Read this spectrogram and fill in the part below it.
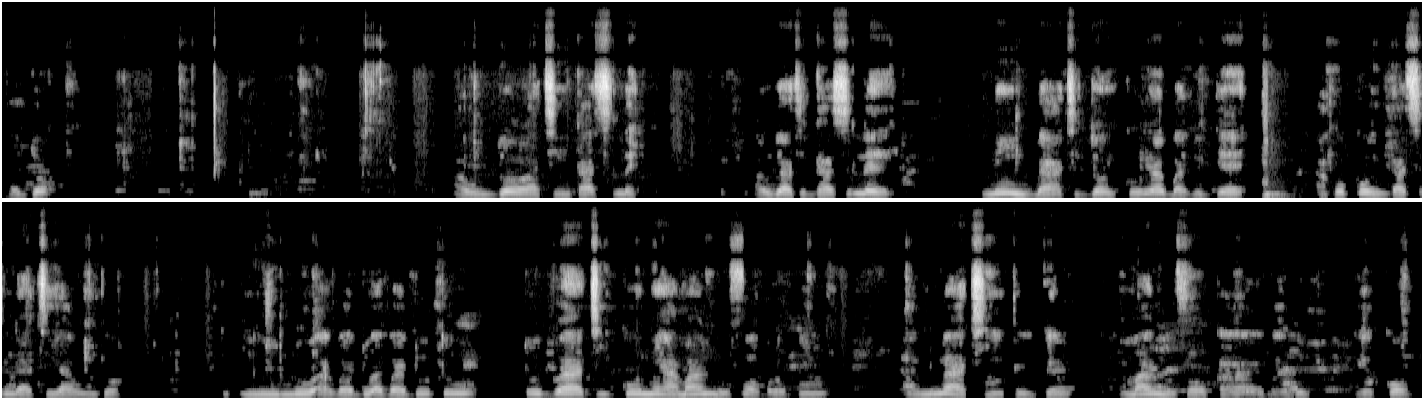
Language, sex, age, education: Yoruba, male, 30-45, tertiary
